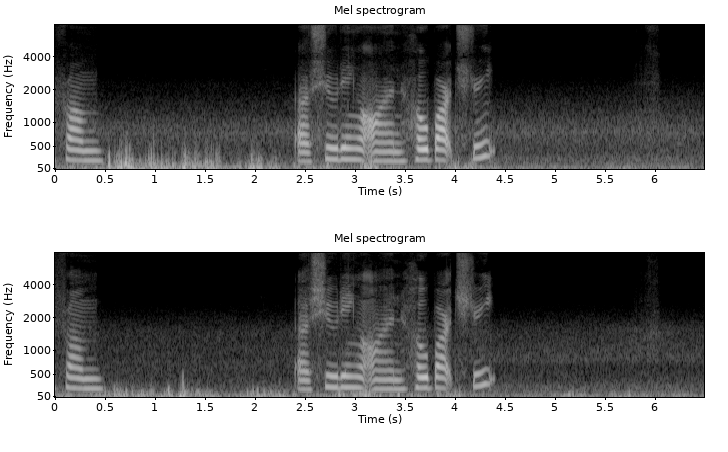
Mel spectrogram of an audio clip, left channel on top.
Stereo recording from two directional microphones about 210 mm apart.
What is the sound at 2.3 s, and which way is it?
Speech, 45° right (ahead or behind).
